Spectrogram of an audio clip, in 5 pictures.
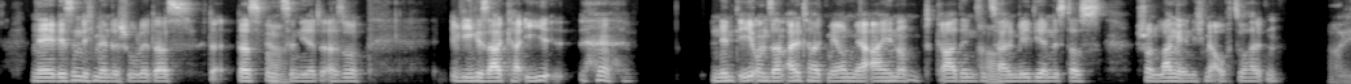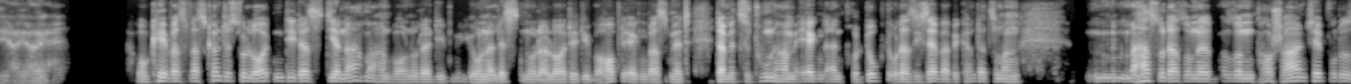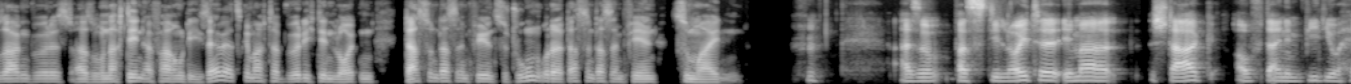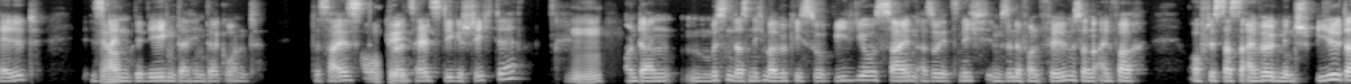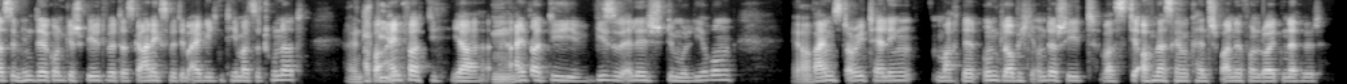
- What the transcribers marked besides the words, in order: chuckle; chuckle; chuckle
- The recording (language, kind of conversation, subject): German, podcast, Wie verändern soziale Medien die Art, wie Geschichten erzählt werden?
